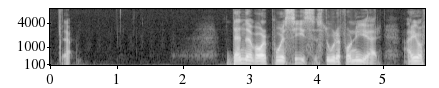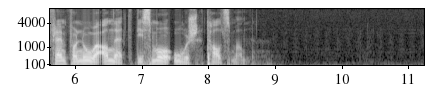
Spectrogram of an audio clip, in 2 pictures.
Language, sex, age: Norwegian, male, 54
